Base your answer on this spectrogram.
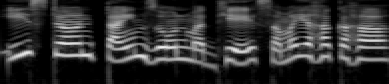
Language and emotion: Sanskrit, neutral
